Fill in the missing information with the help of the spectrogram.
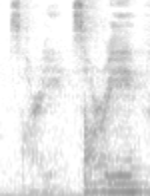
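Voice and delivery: breathy whispered apology; embarrassed whispered sorry. Real, not acted. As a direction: whisper it under your breath, slowly. Apologizing for tripping over name.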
